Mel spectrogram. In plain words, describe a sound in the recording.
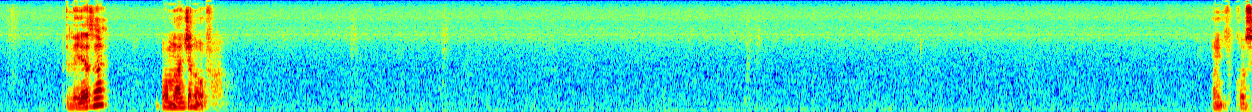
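A young man speaks briefly and calmly, close to a microphone.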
